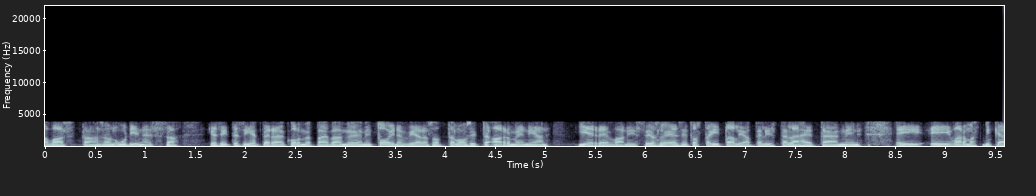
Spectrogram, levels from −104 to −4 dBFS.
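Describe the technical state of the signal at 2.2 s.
At 2.2 s, as across the whole clip, iLBC codec coding rules the speech. Each roughly 20 ms frame is coded independently, and nothing above 3.8 kHz passes, so the speech is muffled, rough and a little synthetic, which fits the codec's 15.2 kbps mode.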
